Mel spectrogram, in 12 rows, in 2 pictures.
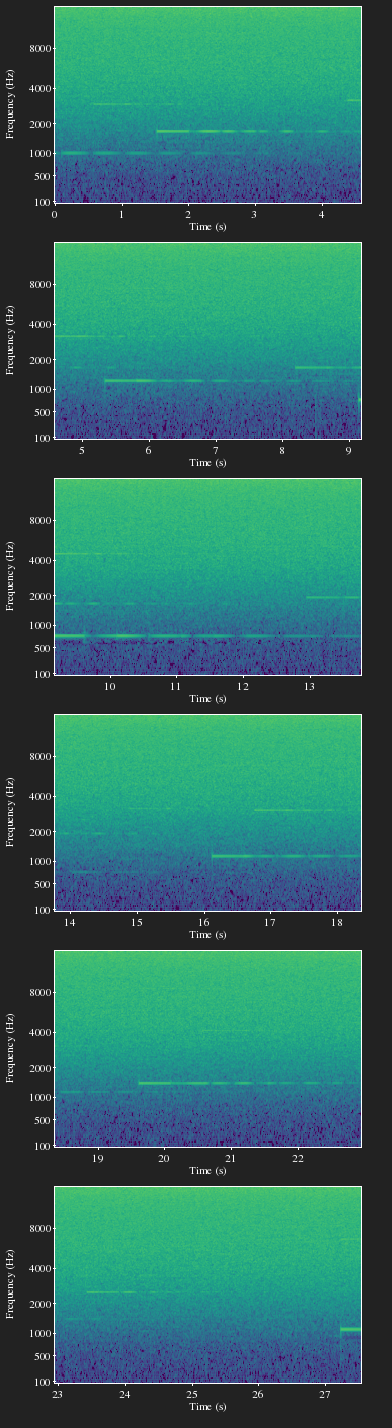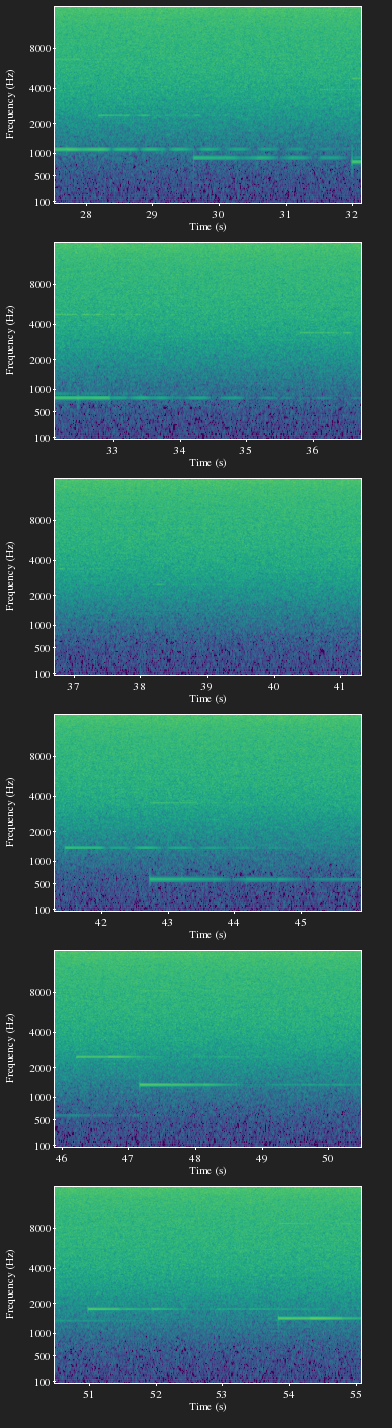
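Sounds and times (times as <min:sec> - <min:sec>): soft synthesized bell tones: 0:08.3 - 0:14.8, 0:27.2 - 0:35.1, 0:41.5 - 0:49.1.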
